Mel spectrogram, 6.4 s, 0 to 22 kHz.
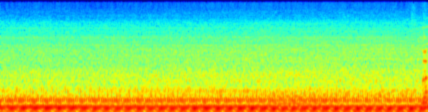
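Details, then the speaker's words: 2020 Subaru WRX running after AEM 340 lph fuel pump install (Deatschwerks kit, flex-fuel prep): smooth, even idle with a steady low drone, no misses or odd noises; pump heard priming, no leaks, engine runs properly. "we're working just fine no leaks I can definitely hear that bad boy come on"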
